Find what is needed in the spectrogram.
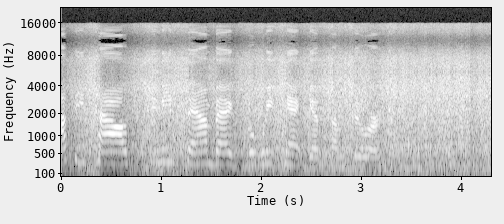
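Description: Muddy flash-flood water rushing through a desert wash in a steady, loud torrent of white water. A person's voice is heard over it, briefly near the start and again in the middle.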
